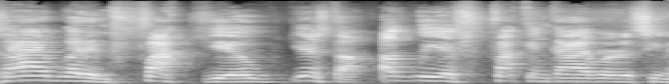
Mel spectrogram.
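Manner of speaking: nasty woman. Retold or imitated. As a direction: drag out the insult like her. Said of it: "she got all real nasty".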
